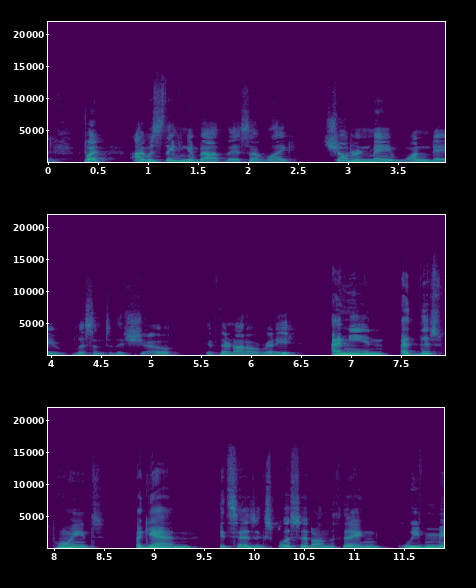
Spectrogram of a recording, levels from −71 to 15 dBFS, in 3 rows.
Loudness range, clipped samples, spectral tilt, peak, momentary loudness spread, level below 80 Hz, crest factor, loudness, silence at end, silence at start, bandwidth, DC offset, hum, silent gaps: 6 LU; under 0.1%; -5.5 dB/octave; -12 dBFS; 12 LU; -58 dBFS; 18 dB; -30 LUFS; 0 s; 0 s; 16.5 kHz; under 0.1%; none; none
